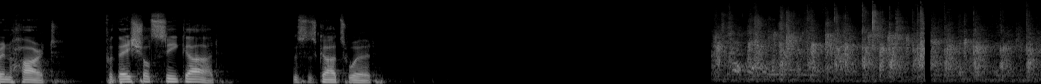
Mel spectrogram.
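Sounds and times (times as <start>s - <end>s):
speech: 0.0s - 2.3s, 2.9s - 3.9s
crowd applauding: 7.1s - 10.3s.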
